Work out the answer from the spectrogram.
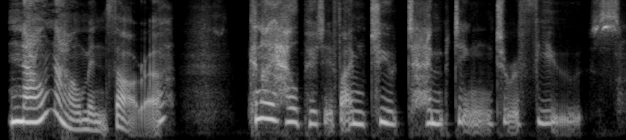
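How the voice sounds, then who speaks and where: Seductive female devil, slow drawl, animated pitch, condescending, cruelly teasing, theatrical game villain. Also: no room sound, clean studio sound. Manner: silky, condescending, theatrical, drawn-out taunting. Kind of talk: video game character voice acting.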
